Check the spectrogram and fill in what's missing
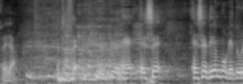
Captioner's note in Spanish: risas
